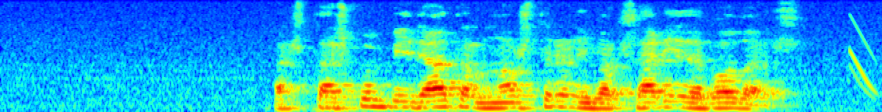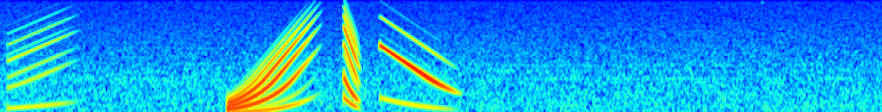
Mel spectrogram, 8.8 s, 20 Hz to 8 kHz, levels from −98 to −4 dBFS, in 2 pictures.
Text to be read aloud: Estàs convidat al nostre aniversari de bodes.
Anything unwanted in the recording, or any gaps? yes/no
yes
